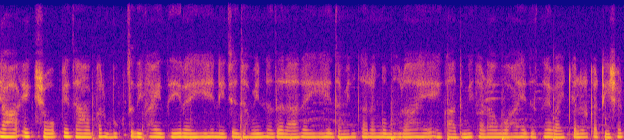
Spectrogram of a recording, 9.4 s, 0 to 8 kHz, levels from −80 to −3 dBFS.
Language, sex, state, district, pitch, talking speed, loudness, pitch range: Hindi, female, Chhattisgarh, Korba, 200 Hz, 220 wpm, -18 LUFS, 195-205 Hz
